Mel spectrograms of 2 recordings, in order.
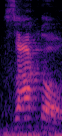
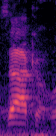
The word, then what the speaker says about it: Zacco: It's Zacco. Zacco, like taco. Zacco.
